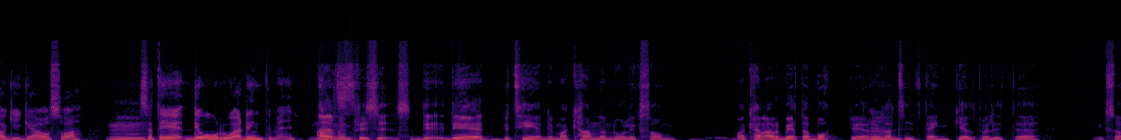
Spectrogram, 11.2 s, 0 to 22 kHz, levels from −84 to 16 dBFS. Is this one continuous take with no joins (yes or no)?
no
